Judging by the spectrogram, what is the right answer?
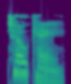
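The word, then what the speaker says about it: Tōkei: nan Jiang nan Jie during the early Meiji period the city was also called tokay an alternative pronunciation for the same characters representing Tokyo making it a kanji homograph some surviving official English documents used the spelling tokay however this pronunciation is now obsolete the name Tokyo was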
